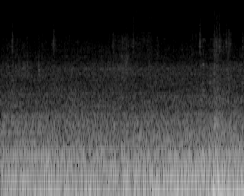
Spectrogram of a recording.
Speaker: pay attention to the noise you hear that noise now watch goes away comes back goes away comes back goes away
